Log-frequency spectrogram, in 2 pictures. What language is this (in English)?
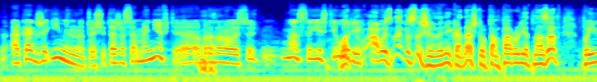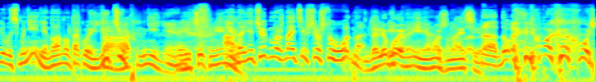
Russian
